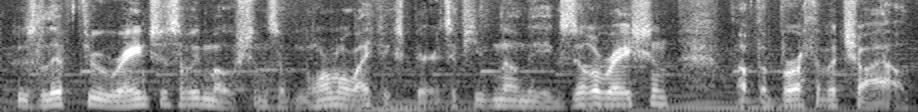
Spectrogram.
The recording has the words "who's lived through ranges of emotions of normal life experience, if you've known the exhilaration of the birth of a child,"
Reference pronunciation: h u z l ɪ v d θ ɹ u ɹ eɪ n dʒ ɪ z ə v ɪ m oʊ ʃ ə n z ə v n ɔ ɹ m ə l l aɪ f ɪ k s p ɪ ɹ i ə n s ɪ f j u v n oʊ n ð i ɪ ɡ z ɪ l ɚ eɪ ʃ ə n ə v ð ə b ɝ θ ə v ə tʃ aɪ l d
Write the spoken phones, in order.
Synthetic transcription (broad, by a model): h u z l ɪ v d θ ɹ u ɹ eɪ n dʒ ɪ z ə v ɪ m oʊ ʃ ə n z ə v n ɔ ɹ m l l aɪ f ɪ k s p ɪ ɹ i ə n s ɪ f j u v n oʊ n ð i ɪ ɡ z ɪ l ɚ eɪ ʃ ə n ə v ð ə b ɝ θ ə v ə tʃ aɪ l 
